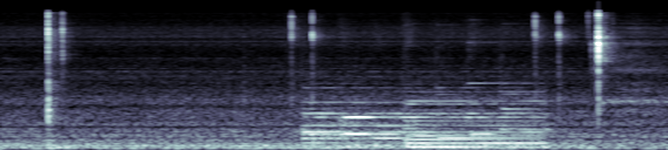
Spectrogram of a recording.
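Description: A few sharp clicks at a computer: one just after the start and a small cluster near the end. Between them, from about halfway through, a short passage of soft music lasts about a second and a half.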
